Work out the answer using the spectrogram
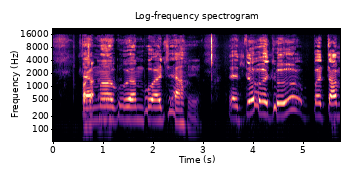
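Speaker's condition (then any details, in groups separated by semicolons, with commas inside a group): Cerebral palsy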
